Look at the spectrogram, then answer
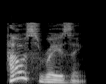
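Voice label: "house-raising", British English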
